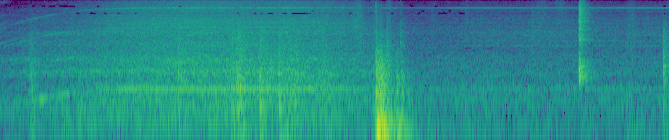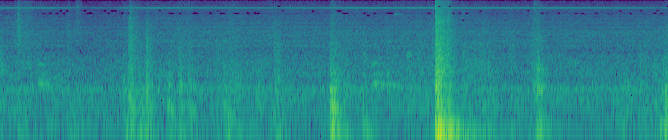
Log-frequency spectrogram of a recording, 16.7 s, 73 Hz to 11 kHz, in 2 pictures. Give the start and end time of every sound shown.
[0.00, 16.72] vacuum cleaner
[4.58, 5.26] door
[7.17, 7.49] light switch
[8.24, 12.53] footsteps
[13.72, 14.29] window

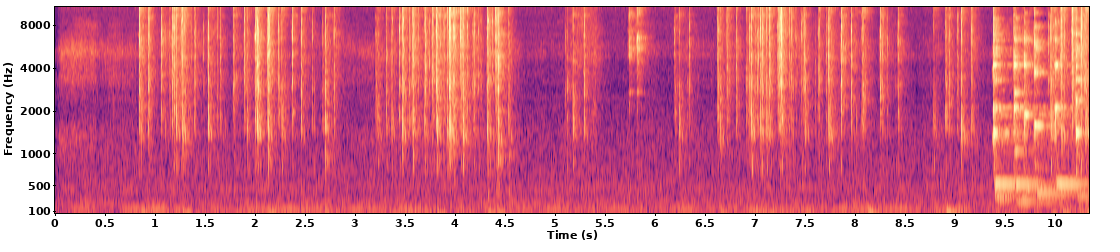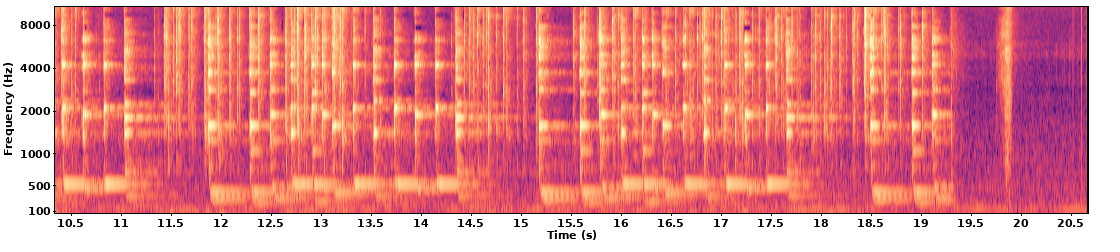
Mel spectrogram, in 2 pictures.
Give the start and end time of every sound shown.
[0.49, 19.55] keyboard typing
[9.25, 19.50] phone ringing

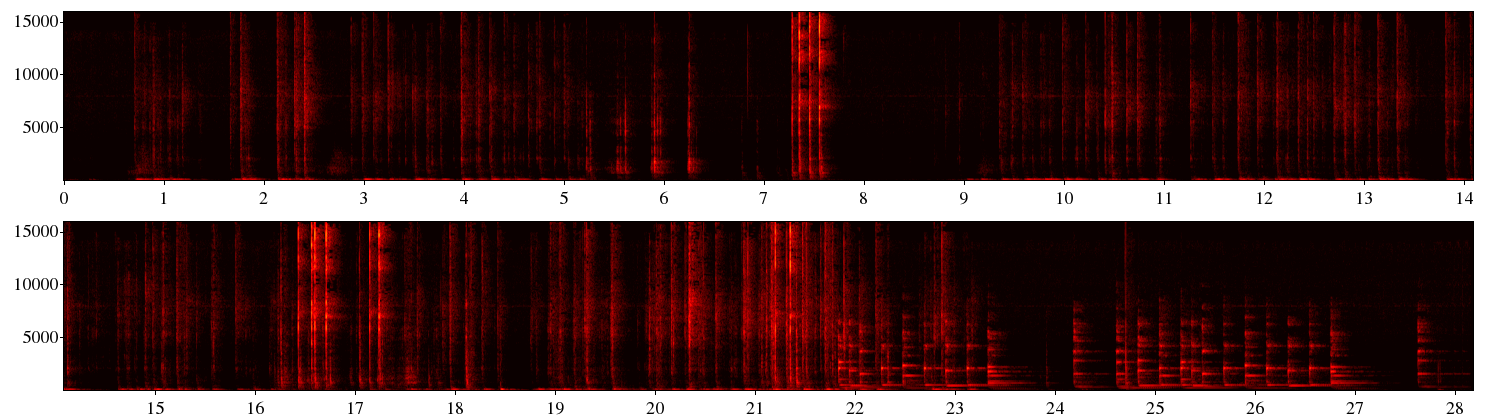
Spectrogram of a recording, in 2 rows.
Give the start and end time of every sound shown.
[0.68, 5.53] keyboard typing
[8.83, 16.44] keyboard typing
[17.51, 23.77] keyboard typing
[21.75, 28.18] phone ringing

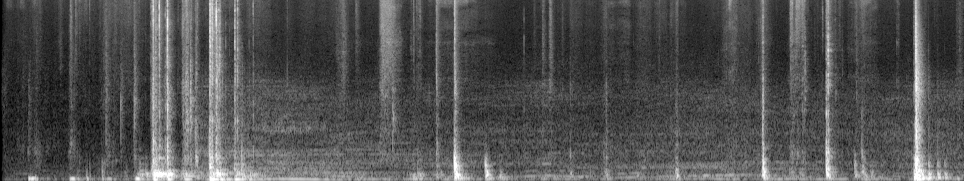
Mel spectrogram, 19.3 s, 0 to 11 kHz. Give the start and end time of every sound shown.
[2.73, 5.09] window
[8.97, 9.34] wardrobe or drawer
[18.27, 18.57] wardrobe or drawer

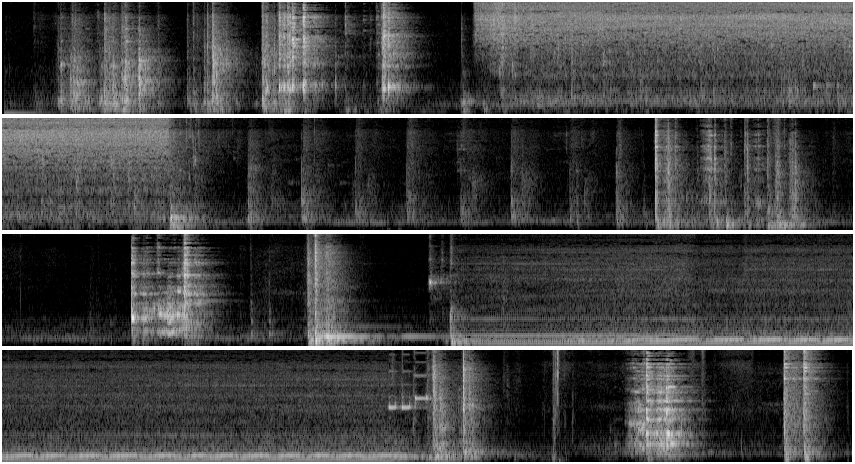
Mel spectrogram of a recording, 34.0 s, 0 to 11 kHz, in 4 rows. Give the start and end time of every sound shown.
[0.31, 4.44] cutlery and dishes
[4.54, 10.86] running water
[10.96, 14.89] footsteps
[14.95, 19.72] cutlery and dishes
[19.89, 30.70] microwave
[31.64, 34.04] cutlery and dishes

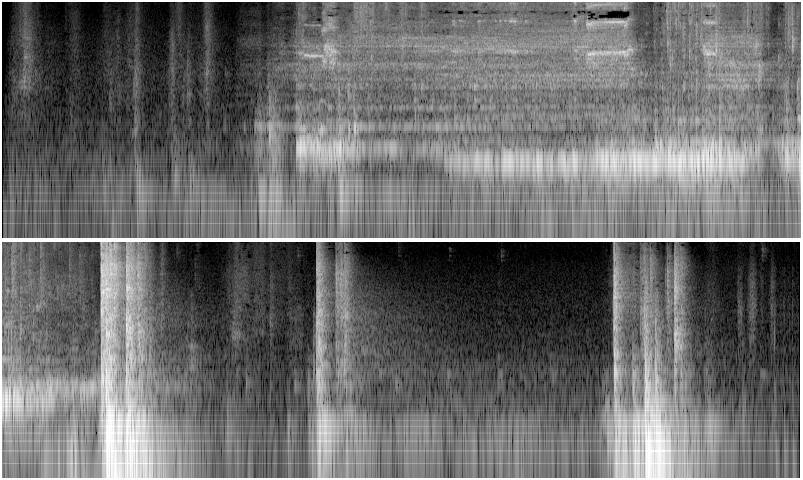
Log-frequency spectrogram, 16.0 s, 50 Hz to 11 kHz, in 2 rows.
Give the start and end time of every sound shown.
[2.66, 8.94] running water
[8.95, 9.85] wardrobe or drawer
[8.95, 9.69] door
[10.87, 11.67] wardrobe or drawer
[11.11, 11.53] door
[13.85, 15.15] wardrobe or drawer
[14.05, 14.88] door

